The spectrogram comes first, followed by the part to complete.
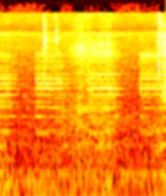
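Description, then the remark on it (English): An electronic alarm sounds on its own, a steady buzzing tone with short bright beeps pulsing over it, fairly quiet and continuous for about two seconds. “And kind of an alarm did go off.”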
